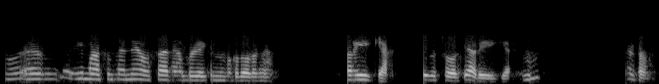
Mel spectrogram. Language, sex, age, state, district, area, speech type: Malayalam, female, 45-60, Kerala, Idukki, rural, conversation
